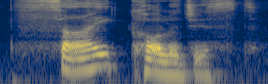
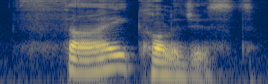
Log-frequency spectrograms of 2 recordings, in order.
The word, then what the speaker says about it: psychologist: becoming a psychologist where you don't pronounce the P you just pronounce the S psychologist psychologist she was interested in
